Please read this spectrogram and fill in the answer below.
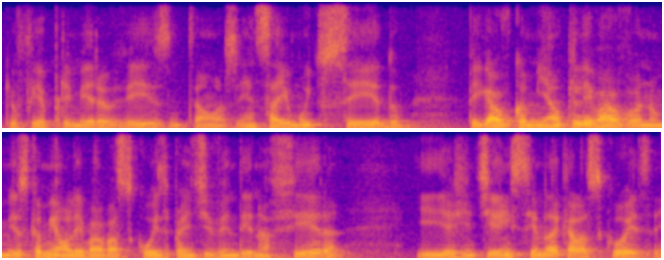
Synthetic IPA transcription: kewfujɐpɾimejɾɐvesẽnt̪ɐ̃w̃ʒẽnt͡ʃɪsaiwmũj̃t̪ʊ̥sed̪ʊ | peɡavɐʊkɐ̃mĩɐ̃w̃kɪlevavɐnʊmezmʊkɐ̃mĩɐ̃w̃levavɐːskojzɐspɾɐʒẽnt͡ʃɪvẽnd̪eɾnɐfeɾɐ | ɪaʒẽnt͡ʃɪiɐẽsĩmɐd̪ɐkɛlɐskojzɐs

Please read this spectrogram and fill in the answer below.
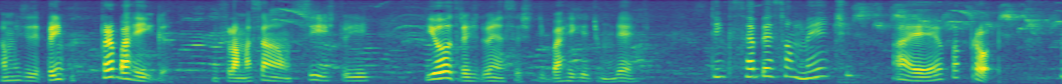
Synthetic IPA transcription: vɐ̃mʊzd͡ʒizeɾpɾĩpɾɐbaɦiɡɐ̰ĩflɐmasɐ̃w̃siʃt̪ʊɪː | owt̪ɾɐzd̪uẽsɐ̰zd͡ʒɪbaɦiɡɐd͡ʒɪmuʎɛɾ | t̪ẽj̃kɪ̥sabeɾsɔmẽnt͡ʃɪ | aɛvɐpɾɔ̰pɾiɐ

